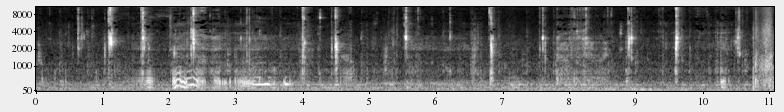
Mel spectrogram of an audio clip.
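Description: Chewing saltwater taffy close to the microphone: sticky mouth clicks and smacks at an uneven pace as the candy clings to the teeth, with a short hum about two seconds in.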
